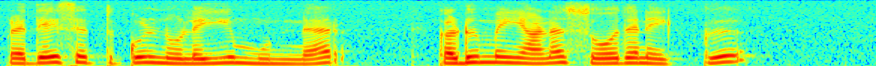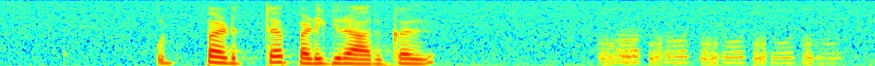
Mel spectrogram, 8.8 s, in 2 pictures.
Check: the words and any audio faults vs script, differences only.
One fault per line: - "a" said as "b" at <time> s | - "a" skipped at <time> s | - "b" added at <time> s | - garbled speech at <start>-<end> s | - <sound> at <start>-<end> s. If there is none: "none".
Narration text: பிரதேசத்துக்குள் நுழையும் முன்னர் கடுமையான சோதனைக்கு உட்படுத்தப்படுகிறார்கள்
- laugh at 7.4-8.6 s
